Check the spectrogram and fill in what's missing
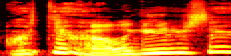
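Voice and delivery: incredulous high question. Retold or imitated. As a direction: ask it high, unable to believe it. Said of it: "I'm like".

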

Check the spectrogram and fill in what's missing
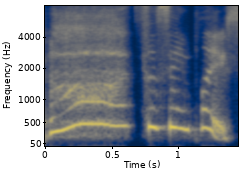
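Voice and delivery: the penny drops, high and loud; sudden realization. Retold or imitated. Realizing the friend's church is hers, high surprised gasp.

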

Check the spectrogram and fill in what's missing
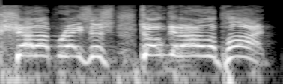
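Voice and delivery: high, shouted command in mockery; mock shouted order. Captors order patriots to stay in the pot, mock shouting. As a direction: yell it as a caricatured captor.

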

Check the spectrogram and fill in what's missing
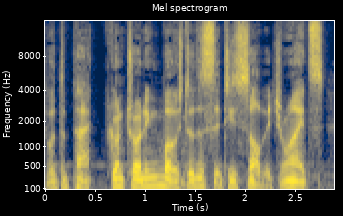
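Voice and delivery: ordinary delivery

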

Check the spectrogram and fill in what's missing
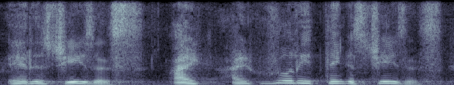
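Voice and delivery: hushed. Retold or imitated. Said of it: "coming back saying".

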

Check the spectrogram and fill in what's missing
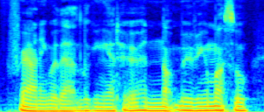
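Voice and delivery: ordinary delivery, nothing marked

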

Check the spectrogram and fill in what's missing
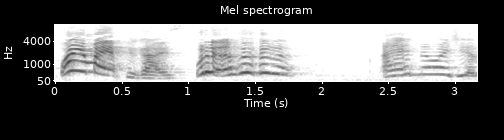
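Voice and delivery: high, loud laughing rant; giddy laugh-talk about staying up. Real, not acted. Laughing about energy drink.

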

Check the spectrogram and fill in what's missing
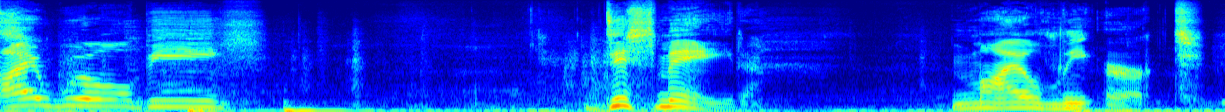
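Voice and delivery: slow, drawn-out theatrical dismay; mock indignation. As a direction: overplay being offended, slowly. Mock dramatic complaint.

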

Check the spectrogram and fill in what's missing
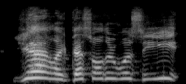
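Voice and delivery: high, loud retold self-defence; panicked excuse. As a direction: protest in a fluster.

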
